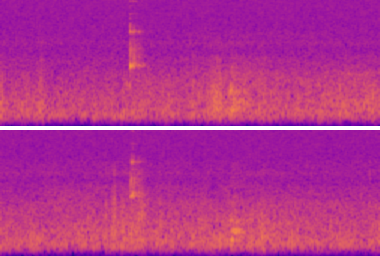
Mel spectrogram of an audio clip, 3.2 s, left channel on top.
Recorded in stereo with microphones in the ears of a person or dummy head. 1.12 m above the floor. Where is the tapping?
60° left (ahead or behind), 5 m.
